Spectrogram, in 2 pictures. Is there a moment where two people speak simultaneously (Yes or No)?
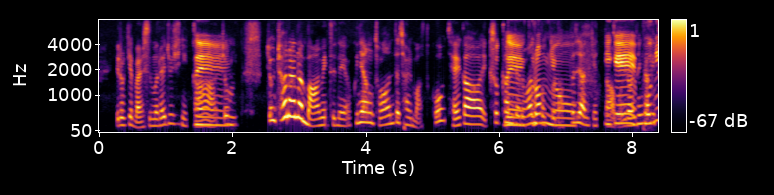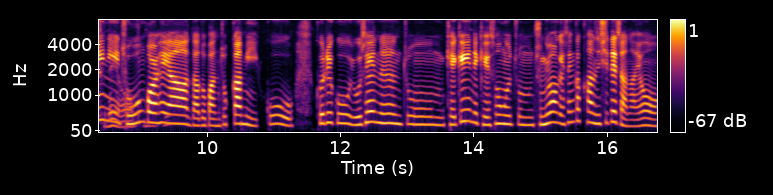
Yes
